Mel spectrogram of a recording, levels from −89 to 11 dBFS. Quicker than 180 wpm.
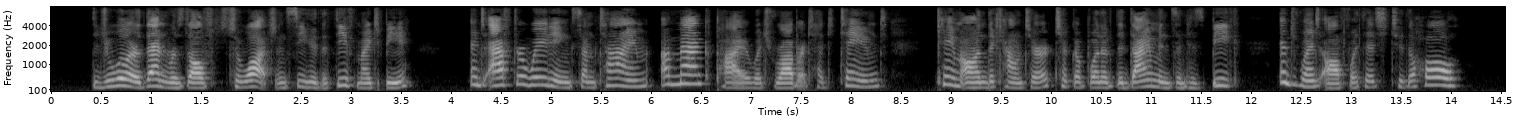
Yes: average, 190 wpm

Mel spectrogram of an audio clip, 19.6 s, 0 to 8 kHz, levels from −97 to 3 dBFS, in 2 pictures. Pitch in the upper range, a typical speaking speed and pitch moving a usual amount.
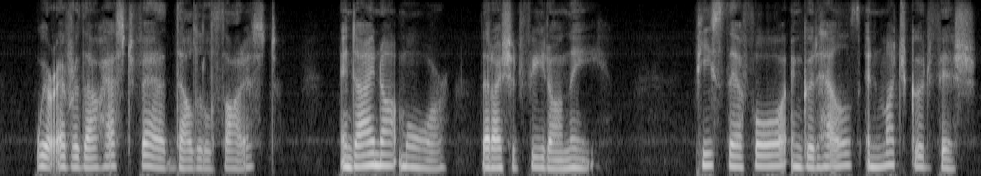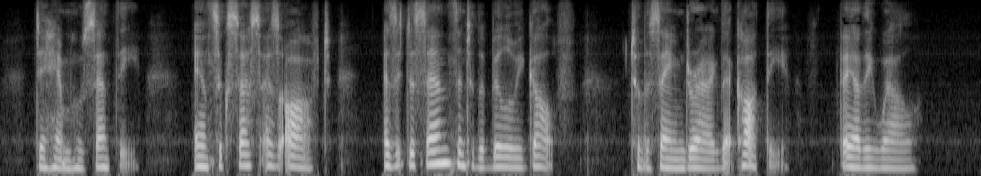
No: medium, 165 Hz; average, 160 wpm; average, 3.0 semitones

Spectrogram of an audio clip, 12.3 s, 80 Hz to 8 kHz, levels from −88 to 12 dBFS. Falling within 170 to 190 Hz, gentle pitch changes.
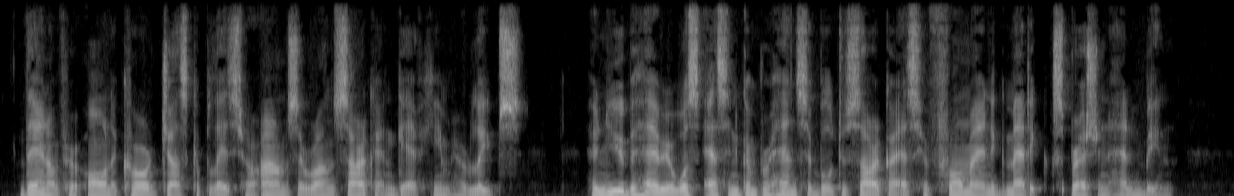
No: low, 125 Hz; narrow, 2.0 semitones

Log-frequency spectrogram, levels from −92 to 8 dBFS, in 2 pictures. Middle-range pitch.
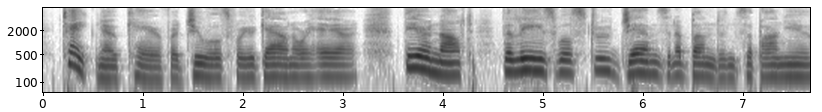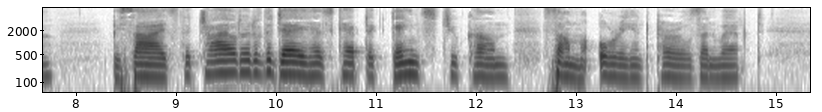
Yes: medium, 145 Hz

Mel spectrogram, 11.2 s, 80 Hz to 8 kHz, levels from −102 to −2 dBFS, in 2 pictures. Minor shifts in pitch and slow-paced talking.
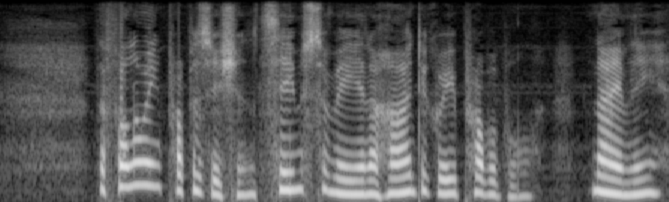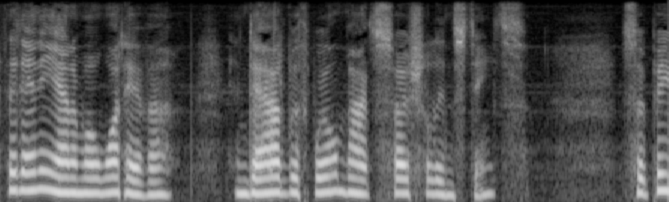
No: average, 3.1 semitones; slow, 130 wpm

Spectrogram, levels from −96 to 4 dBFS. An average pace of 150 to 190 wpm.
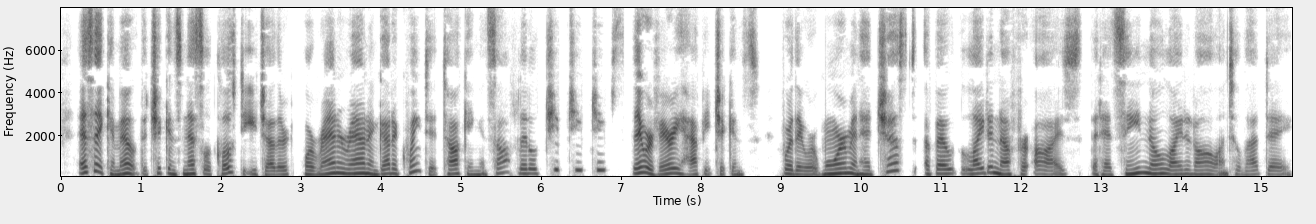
No: fast, 205 wpm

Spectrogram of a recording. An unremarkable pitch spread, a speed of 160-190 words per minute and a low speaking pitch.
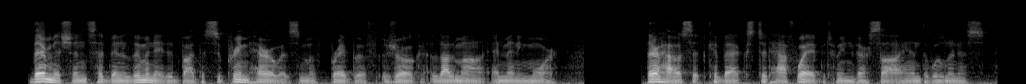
No: narrow, 2.1 semitones; average, 165 wpm; very low, 90 Hz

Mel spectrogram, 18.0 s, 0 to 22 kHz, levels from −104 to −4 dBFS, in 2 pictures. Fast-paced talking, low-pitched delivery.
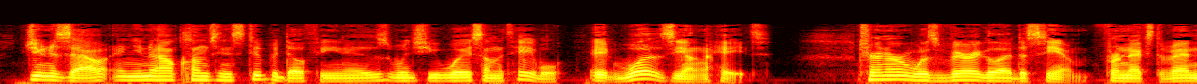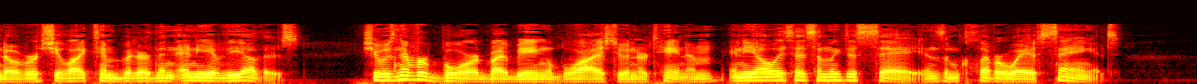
Yes: fast, 220 wpm; low, 105 Hz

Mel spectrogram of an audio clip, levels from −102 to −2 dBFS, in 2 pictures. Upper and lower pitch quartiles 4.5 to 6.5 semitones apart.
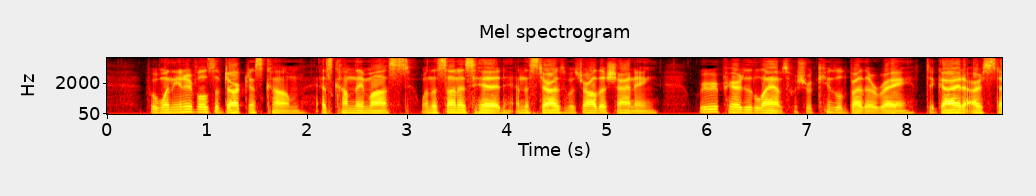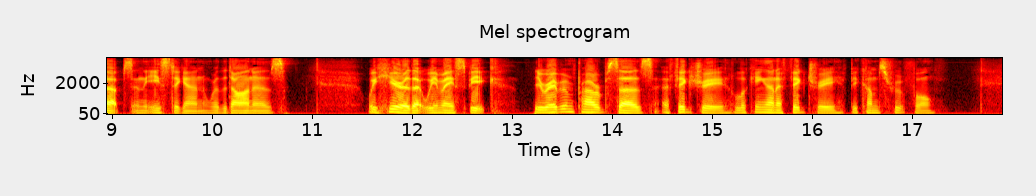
No: average, 3.1 semitones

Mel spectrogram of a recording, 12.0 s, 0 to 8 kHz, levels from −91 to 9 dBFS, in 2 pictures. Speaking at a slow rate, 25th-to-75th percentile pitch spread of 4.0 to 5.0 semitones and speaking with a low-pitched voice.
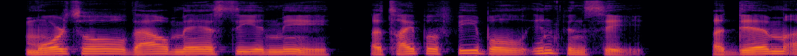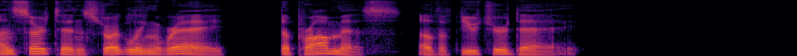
Yes: slow, 110 wpm; average, 4.6 semitones; low, 115 Hz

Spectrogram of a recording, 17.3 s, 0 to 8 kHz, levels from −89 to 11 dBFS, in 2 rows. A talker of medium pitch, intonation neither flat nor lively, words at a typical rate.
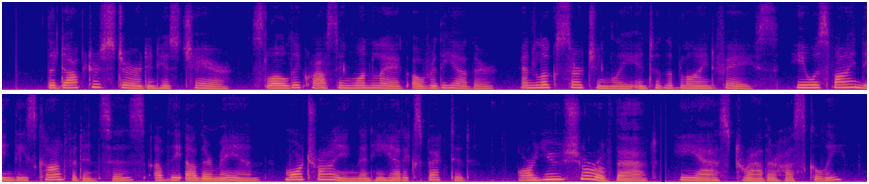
No: high, 200 Hz; average, 3.6 semitones; average, 155 wpm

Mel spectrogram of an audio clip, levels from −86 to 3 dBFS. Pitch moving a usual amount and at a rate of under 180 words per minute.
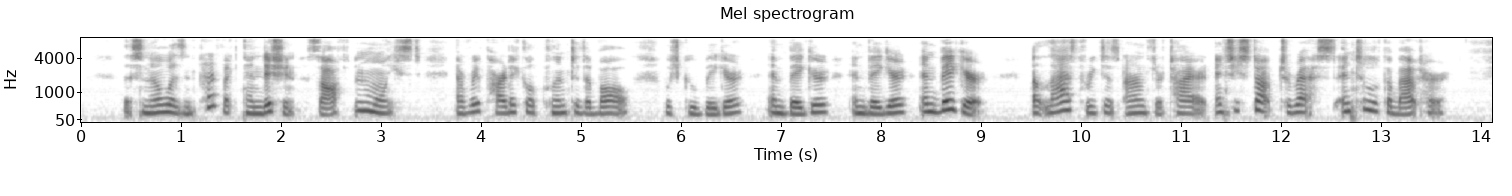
Yes: average, 3.0 semitones; average, 170 wpm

